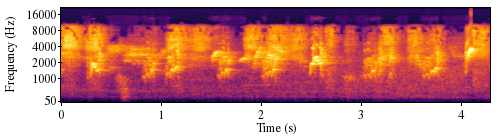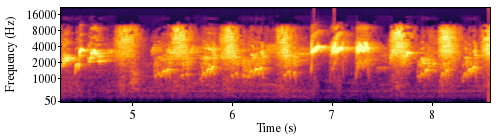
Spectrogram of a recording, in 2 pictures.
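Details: Captive red-whiskered bulbul in dense, energetic song: a rapid stream of rough chattering syllables with occasional clear whistled notes, barely pausing, over a soft constant background hum.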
